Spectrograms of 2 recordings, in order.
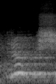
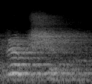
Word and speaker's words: वृक्ष: लेकिन मराठी में इसका याचं उच्चारण वृक्ष असं होतं. कसं होतं? वृक्ष. वृक्ष नहीं. वृक्ष हिंदी में होता है और वृक्ष मराठीमध्ये. कारण हा रूचा उच्चारण पूर्णपणे रूचा उच्चारण करायचं. रू की पूरी मात्रा, रू का पूरा प्रोनाउन्सिएशन करना है.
